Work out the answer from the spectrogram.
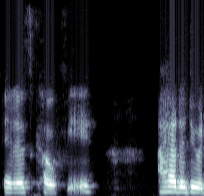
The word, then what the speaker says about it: Ko-fi: Yes, that's how it's pronounced. It is Kofi.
